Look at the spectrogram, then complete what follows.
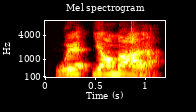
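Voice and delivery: loud, high mock-Australian proclamation; Australian accent. Spirit completing the doom prophecy, Australian accent. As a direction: finish it off in hammed-up Australian. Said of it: "I'll do the accent".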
